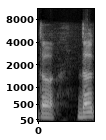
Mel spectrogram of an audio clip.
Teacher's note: जीभ हमारी दांत प लगती है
